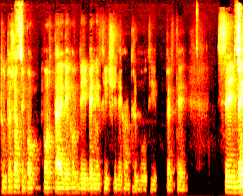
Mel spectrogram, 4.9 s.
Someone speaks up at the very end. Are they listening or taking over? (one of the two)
taking over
